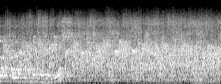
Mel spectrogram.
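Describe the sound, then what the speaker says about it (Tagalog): A church congregation breaks into sustained applause, dense and fairly loud, with voices mixed into the clapping for the whole stretch. "Palakpakan natin ang malakas ang ating pagkakas sa buhay."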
